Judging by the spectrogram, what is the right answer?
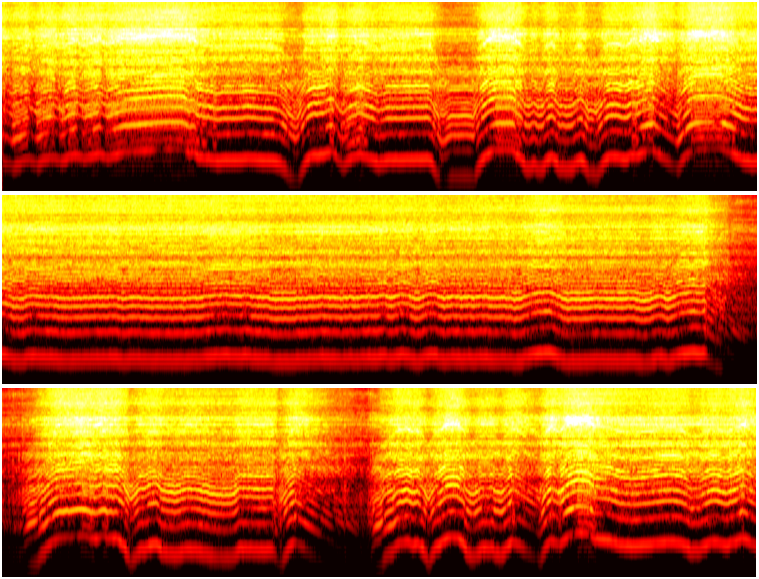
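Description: Two-stroke chainsaw revving up and down, then held at high revs for about eight seconds. It drops off sharply twice, near the two-thirds mark, before revving on again.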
